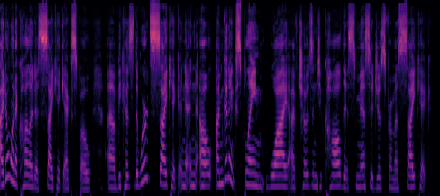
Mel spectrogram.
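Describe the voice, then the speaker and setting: The sound is dry and close, with no echo. A woman speaks at a moderate pace with ordinary pitch variation. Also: medium pitch for a woman. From Canada. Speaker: radio host and psychic medium. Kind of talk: radio talk show. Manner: hesitant, many fillers.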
